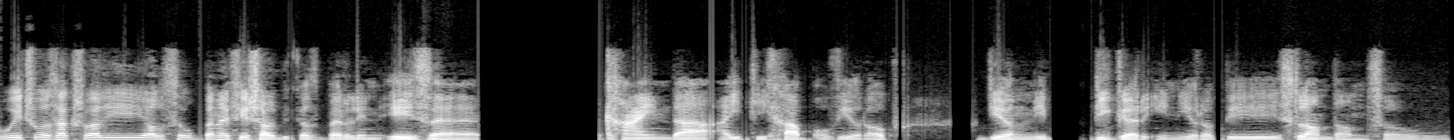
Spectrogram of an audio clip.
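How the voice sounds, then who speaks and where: A man in his forties, originally from Poland, talks in a calm, measured way, stopping often to rephrase himself. The recording is dry and dull, like a modest remote mic. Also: medium pitch, dry recording. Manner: measured, pauses and rephrases mid-sentence. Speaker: guest author. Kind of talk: casual podcast interview.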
